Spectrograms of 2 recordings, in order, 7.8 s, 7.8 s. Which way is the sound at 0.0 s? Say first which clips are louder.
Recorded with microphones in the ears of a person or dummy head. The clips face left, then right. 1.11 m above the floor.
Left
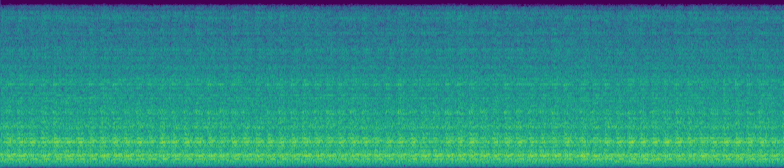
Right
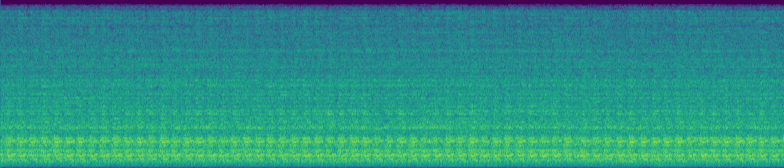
Even; 20° left (ahead or behind).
